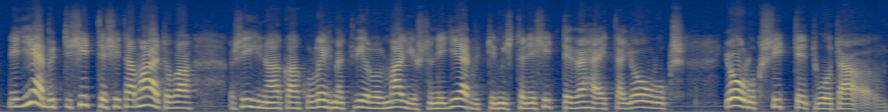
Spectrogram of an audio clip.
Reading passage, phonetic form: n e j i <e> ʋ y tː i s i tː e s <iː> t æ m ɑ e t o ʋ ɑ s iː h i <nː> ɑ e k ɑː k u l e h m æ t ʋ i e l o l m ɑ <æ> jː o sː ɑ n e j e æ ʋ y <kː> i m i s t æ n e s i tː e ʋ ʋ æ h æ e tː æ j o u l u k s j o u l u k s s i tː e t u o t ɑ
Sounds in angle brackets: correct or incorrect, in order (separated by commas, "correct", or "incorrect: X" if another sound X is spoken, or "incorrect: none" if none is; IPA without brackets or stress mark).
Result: incorrect: æ, incorrect: i, incorrect: n, incorrect: i, incorrect: tː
